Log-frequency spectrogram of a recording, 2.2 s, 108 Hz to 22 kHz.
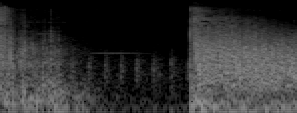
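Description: Artillery shells strike units in the Panzer Campaigns wargame Scheldt '44, Battle of Moerbrugge: a muffled rumbling barrage fades to a lull, then one sudden loud blast erupts and roars on, close and heavy.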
